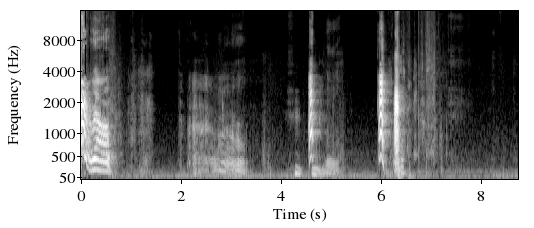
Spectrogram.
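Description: Siberian husky puppy barking in short, sharp yips, with a rougher growling grumble a couple of seconds in and two quick barks about six seconds in.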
